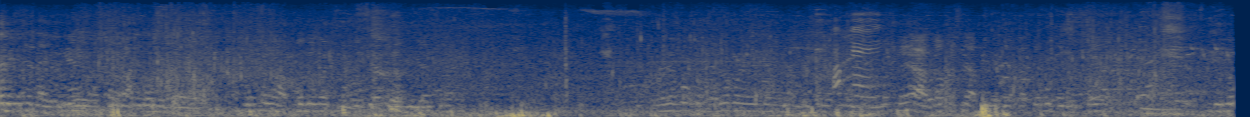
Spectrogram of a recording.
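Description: A woman wades through shallow water.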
